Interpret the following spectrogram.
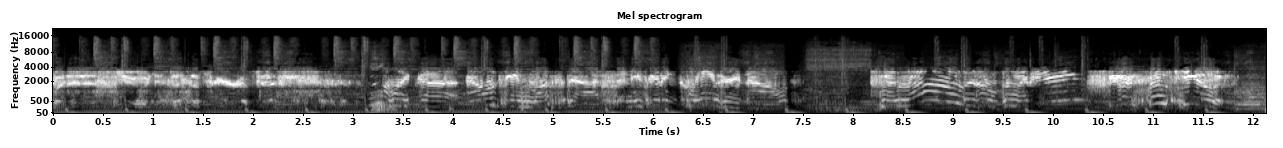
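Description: A diver's voice speaking underwater, thin and muffled with the high end cut off, over background music.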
